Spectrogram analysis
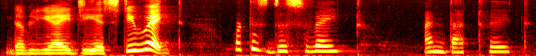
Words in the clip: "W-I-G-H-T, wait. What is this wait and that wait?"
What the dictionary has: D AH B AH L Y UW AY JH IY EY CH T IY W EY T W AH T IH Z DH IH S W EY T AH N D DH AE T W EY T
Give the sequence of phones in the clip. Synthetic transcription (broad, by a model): D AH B L Y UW AY JH IY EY S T IY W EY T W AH T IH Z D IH S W EY T AH N D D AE T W EY T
